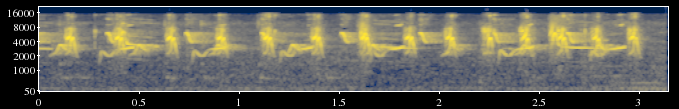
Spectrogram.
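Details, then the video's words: A dark-necked tailorbird repeats crisp, piercing chip notes about four times a second, each with a short downward flick, clear and close against a calm background. "เสียงนกกระจิบคอดำDark necked Tailorbird Sounds"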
